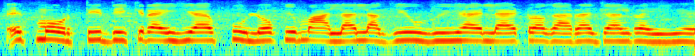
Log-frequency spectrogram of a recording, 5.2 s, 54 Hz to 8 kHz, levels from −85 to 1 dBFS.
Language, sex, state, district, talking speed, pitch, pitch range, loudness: Hindi, female, Haryana, Jhajjar, 195 wpm, 220 Hz, 210-230 Hz, -13 LUFS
